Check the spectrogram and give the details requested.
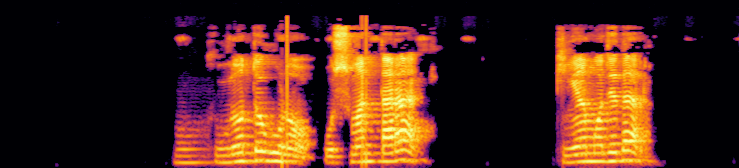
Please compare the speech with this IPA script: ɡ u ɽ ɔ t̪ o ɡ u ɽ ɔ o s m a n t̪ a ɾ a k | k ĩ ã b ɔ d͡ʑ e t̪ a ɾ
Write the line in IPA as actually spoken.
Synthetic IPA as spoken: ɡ u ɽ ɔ t̪ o ɡ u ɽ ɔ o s m a n t̪ a ɾ a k | k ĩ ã m ɔ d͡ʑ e d̪ a ɾ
